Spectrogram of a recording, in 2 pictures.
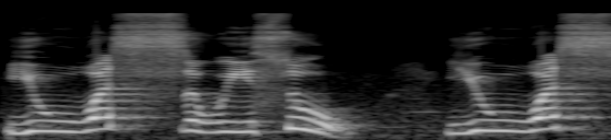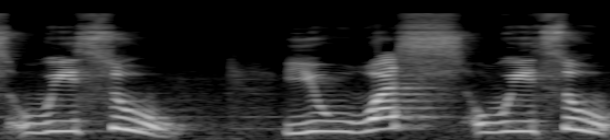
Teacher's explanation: جاری ہے اور نرمی سے ادا ہو رہی ہے. اور ان حروف میں یہ جو سین ہے اس میں بعض سیٹی بھی پائی جاتی ہے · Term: سیٹی والے حروف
